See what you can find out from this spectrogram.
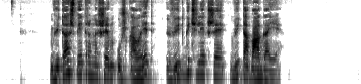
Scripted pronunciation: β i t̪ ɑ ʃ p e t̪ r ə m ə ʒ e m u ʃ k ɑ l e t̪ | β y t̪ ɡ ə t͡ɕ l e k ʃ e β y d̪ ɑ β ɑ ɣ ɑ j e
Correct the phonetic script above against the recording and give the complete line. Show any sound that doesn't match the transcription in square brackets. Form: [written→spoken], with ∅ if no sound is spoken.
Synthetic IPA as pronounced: β [i→y] t̪ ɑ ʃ p e t̪ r ə m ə [ʒ→ʃ] e m u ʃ k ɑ l e t̪ | β y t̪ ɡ ə t͡ɕ l e k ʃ e β y [d̪→t̪] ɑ β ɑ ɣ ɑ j e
